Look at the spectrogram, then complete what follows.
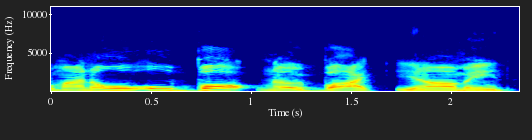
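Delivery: ordinary delivery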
